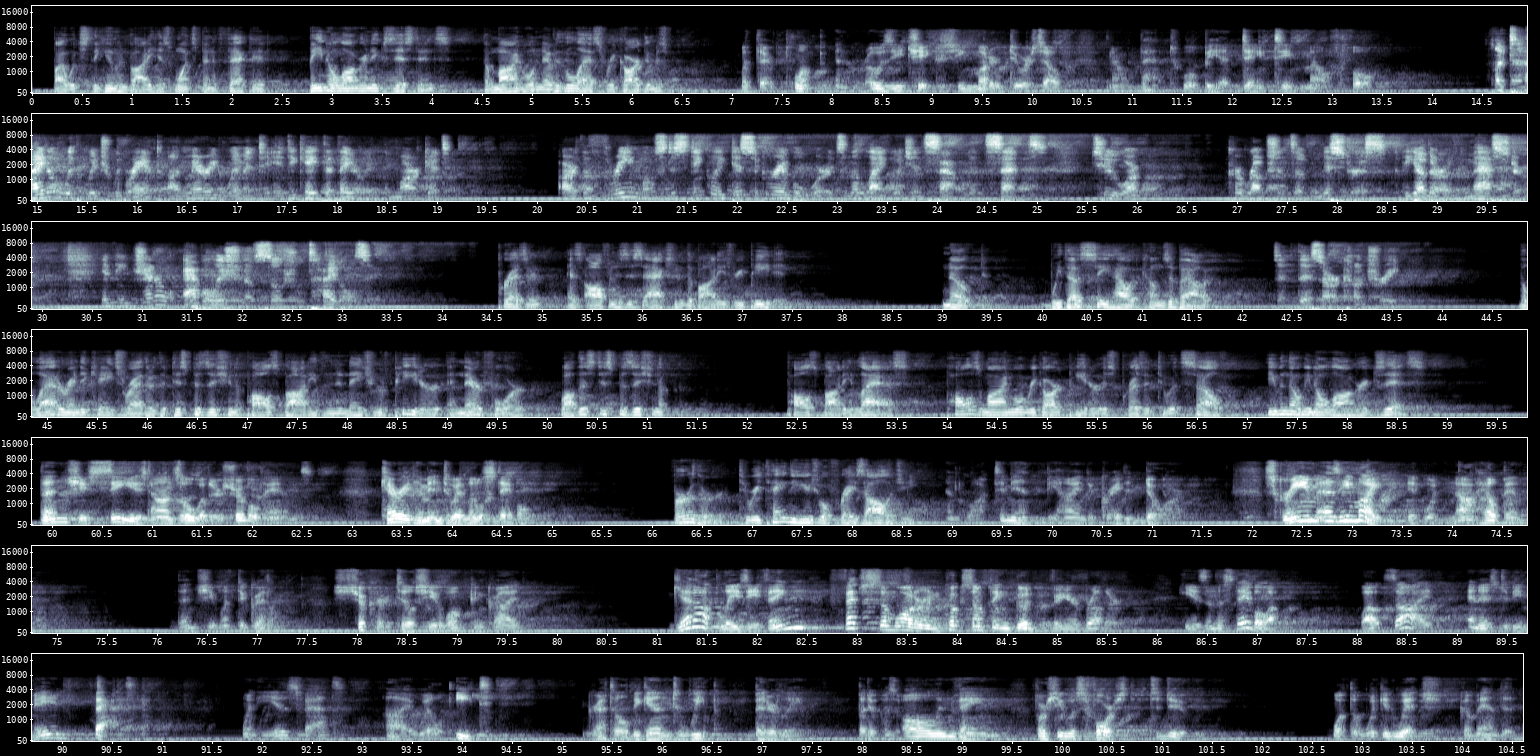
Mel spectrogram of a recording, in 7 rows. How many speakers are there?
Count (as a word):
three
